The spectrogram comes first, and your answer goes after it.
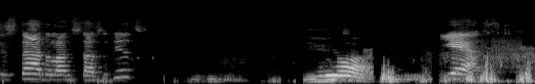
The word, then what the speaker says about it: New York: Fala New York, como se tivesse só um U.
